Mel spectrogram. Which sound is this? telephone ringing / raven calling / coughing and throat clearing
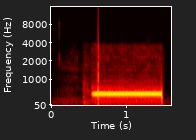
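telephone ringing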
